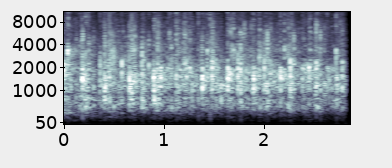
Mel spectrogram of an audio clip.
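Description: Steady applause from an audience, many hands clapping in a dense, continuous patter that stays fairly loud for the whole few seconds with no voices over it.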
